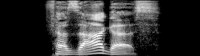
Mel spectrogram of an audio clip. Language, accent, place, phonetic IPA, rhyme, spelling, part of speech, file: German, Germany, Berlin, [fɛɐ̯ˈzaːɡɐs], -aːɡɐs, Versagers, noun, De-Versagers.ogg
- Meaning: genitive singular of Versager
